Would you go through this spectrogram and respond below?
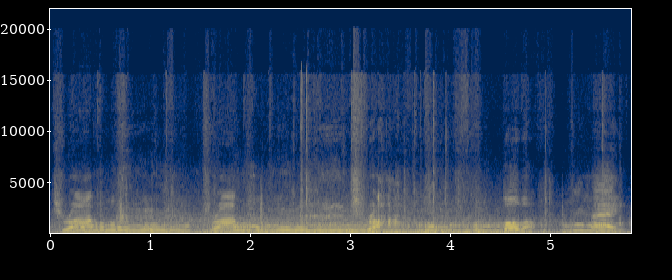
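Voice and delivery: loud, high, repeated commands; drop command. Real, not acted. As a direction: make him let go of the bone. Commanding dog to drop bone.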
